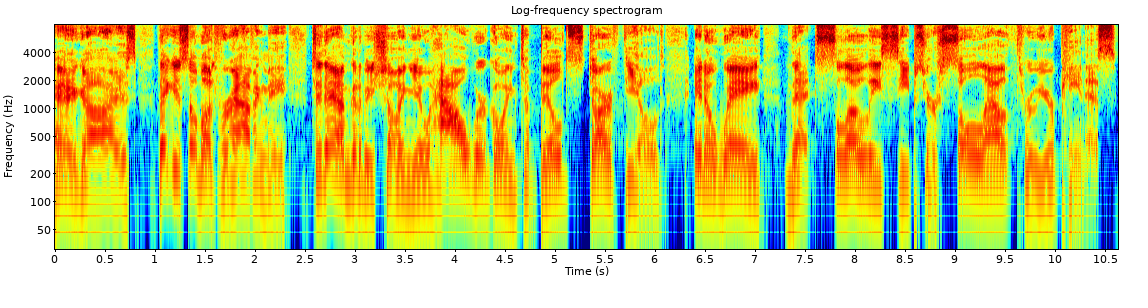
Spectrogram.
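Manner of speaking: deep, low, devilish demonic voice. Mocking the head of gameplay development as Satan addressing an audience; Satan voice. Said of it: "let me let me do it this way".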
